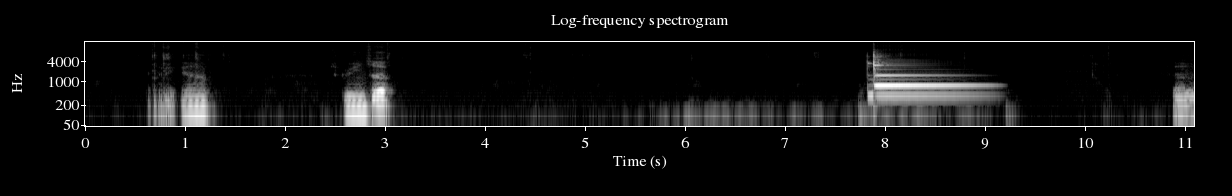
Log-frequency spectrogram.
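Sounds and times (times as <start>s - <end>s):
bright bell-like ding: 7.8s - 9.2s.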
